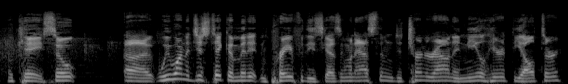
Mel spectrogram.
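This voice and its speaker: A man's voice: on the high side, quick pace, pushed and bright, a little hiss or hum. A man leading a church service, casually inviting people forward to pray. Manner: casual, encouraging. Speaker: pastor. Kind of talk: church announcement.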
